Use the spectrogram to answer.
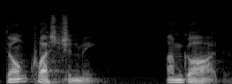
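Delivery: low, quiet voice of God; a hushed, low divine voice; God speaking. Retold or imitated. God's voice in retelling.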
